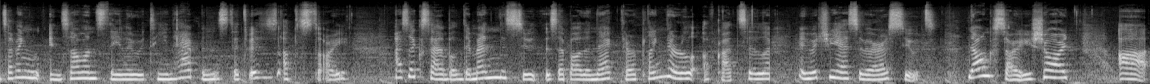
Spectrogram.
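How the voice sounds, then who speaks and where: Narrating a casual, scripted video essay over background music, a young host and streamer sometimes trips over long words as she speaks informally. Her voice is fairly high and a little mellow.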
